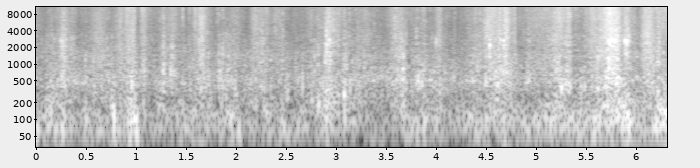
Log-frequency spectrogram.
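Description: Two people in wading boots walking over a dry river-cobble gravel bar: a continuous run of irregular crunching steps on loose stones.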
